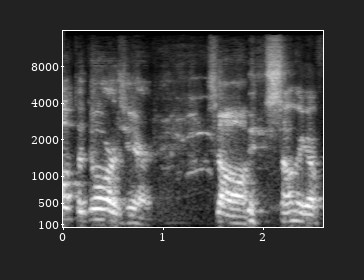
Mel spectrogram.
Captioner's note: chuckling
